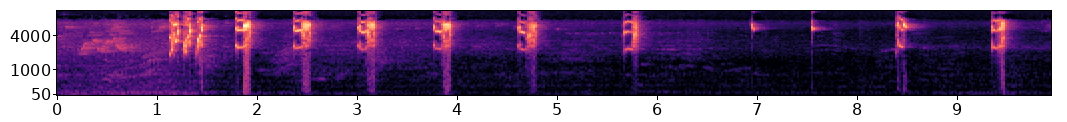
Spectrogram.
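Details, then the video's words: Lovebird lure recording: after a short stretch of low noise, a cluster of sharp chirps gives way to single shrill, high calls spaced about every half second to second, growing sparser toward the end. "pancingan ampuh love bird jadi bunyi"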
